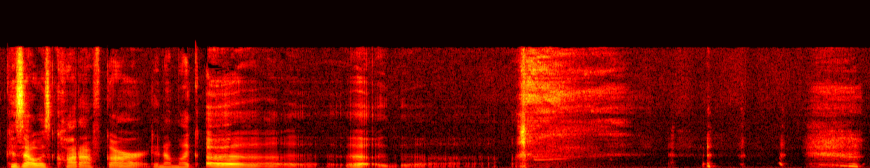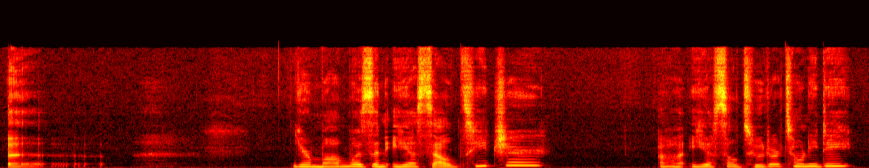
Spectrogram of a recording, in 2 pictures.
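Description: Chatty woman with a gravelly voice. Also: on the high side, lively intonation, slow, long pauses, a little mellow, no room sound. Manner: chatty, rambling, laughs often, drops to near-whisper asides. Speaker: live stream host. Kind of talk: casual chat reading viewer comments.

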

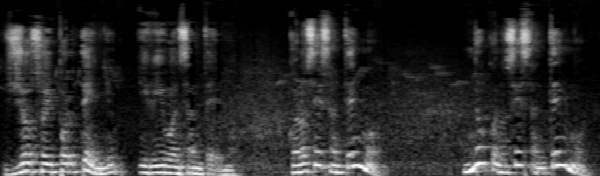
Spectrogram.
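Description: A man's voice: on the high side, very animated, a little slow, dark tone. A talkative man in his forties from Buenos Aires, voiced by an actor, who says vos and che, with a Buenos Aires Spanish accent. His voice swings widely up and down as he chats away in this audiobook. A faint hiss sits under the recording. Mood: chatty. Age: 40s. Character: chatty porteño man, psychologist and tango pianist. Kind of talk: audiobook character reading.

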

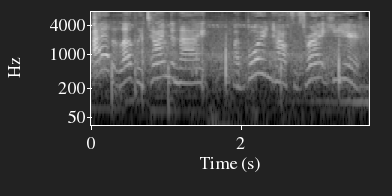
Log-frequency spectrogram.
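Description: A woman's voice: high-pitched, animated, normal speed. A woman playing a coy, giggly young sweetheart on a date in a pulp radio parody. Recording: loud music behind the voice.

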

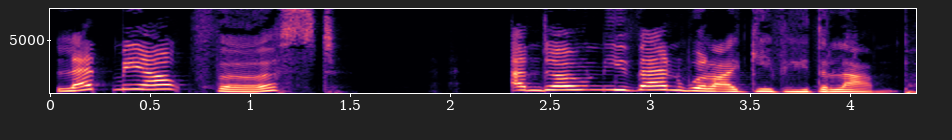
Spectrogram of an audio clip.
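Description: A woman's voice: high voice, very animated, a little slow, dry recording, clean studio sound, voice pushed up. A woman voicing a plucky, fearless young boy in a storybook, calling out earnestly. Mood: defiant.

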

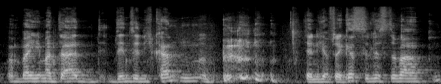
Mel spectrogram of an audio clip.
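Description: A man's voice: mid-range voice, steady tone, moderate pace, sharp tone, a little hiss or hum, close to an everyday voice. An actor playing a self-important, bumbling policeman who stammers and gets huffy. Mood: flustered.

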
